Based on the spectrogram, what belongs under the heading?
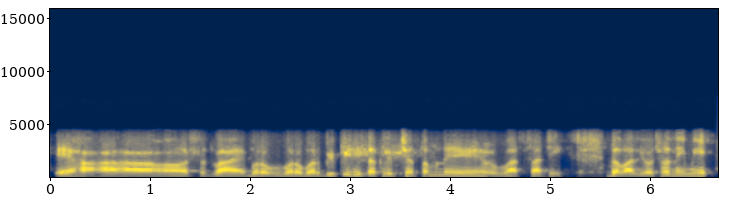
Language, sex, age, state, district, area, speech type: Gujarati, male, 45-60, Gujarat, Amreli, urban, conversation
